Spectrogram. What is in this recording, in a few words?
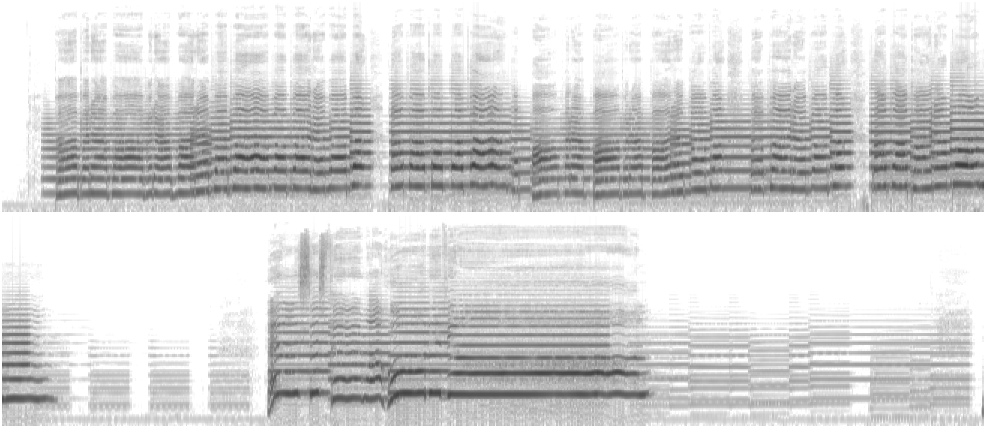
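soprano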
